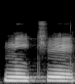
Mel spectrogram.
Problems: constant background noise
